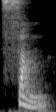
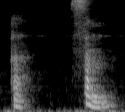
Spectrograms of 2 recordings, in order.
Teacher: the full form and the vowel sound is ah some however usually this word is not stressed and it occurs in its weak form with a schwa uh some so if it's stressed some and if it is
